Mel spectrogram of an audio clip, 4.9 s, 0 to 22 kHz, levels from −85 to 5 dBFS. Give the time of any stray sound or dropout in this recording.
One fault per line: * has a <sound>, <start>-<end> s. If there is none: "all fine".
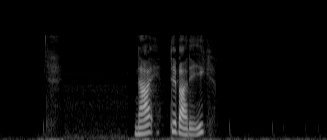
all fine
